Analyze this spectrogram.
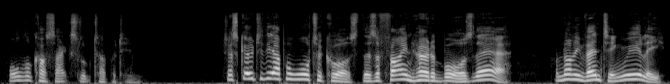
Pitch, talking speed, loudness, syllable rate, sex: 170 Hz, 225 wpm, -17 LUFS, 6.5 syllables/s, male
